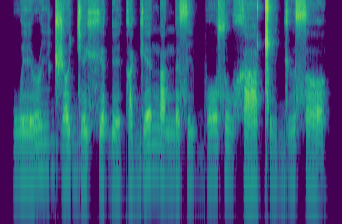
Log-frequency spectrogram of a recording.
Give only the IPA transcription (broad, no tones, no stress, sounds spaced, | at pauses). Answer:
w e ɹ i d͡ʒ ʌ ɟ e xʲ a ɠ e ɡ a ɡʲ ɛ ŋ a ŋ ɛ s i b o s u x a ǁ i ɡʲ ɯ s ʌ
